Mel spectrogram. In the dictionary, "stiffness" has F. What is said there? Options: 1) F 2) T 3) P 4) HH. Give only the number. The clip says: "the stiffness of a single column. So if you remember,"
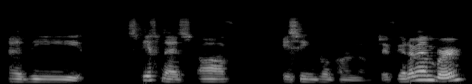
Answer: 1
